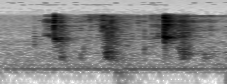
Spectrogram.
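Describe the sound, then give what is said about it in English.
Cracker being eaten during a tasting: a few crisp, faint crunches spaced about half a second apart, alone without talk. “I'm tasting number one again with a cracker again.”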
